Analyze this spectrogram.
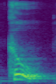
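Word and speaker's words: coup: انقلاب عسكري وهكذا كذا كو البي هنا سايلنت كو كو كو كمان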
